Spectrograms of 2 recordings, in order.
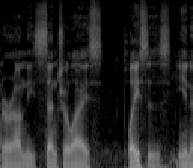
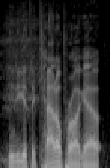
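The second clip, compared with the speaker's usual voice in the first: normal talking voice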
